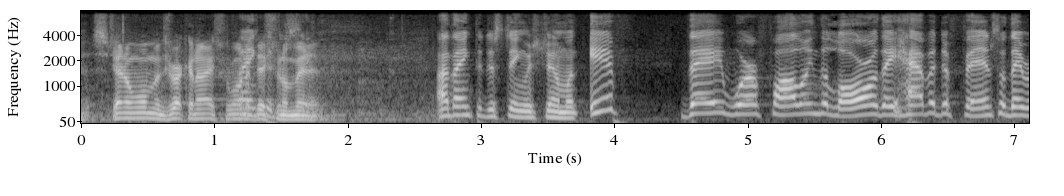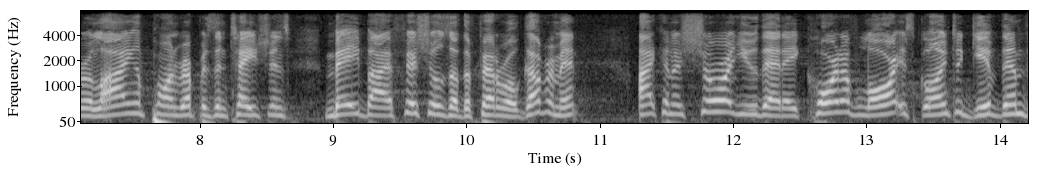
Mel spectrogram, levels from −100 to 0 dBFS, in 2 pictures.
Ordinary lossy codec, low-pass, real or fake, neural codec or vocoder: Opus, 64 kbps; 7.2 kHz; real; none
